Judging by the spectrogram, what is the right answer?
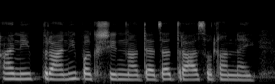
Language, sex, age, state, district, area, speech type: Marathi, female, 18-30, Maharashtra, Mumbai Suburban, urban, spontaneous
